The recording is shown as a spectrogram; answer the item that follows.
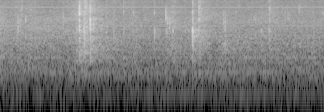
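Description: A few light clicks and taps from a leather satchel's brass hardware being handled. The loudest comes about half a second in, with fainter ones about a second later.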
